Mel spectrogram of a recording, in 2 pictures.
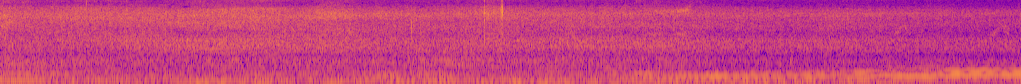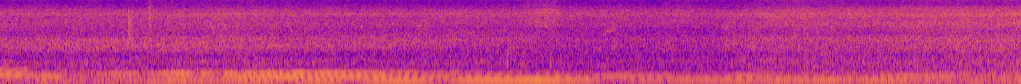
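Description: A car rolls slowly through a drive-thru lane, its engine a steady, close, low rumble with a whine that rises and then settles, continuing without pause.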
